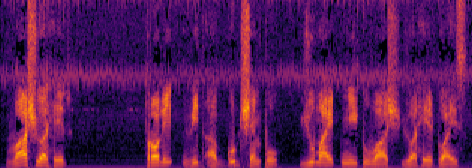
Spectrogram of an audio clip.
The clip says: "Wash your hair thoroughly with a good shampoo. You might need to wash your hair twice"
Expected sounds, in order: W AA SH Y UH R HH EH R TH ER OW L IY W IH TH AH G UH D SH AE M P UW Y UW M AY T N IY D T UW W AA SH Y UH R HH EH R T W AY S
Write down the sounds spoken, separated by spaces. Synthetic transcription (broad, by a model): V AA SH Y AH R HH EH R T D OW L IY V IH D AH G UH D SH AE M P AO Y UW M AY T N IY D T UW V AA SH Y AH R HH EH R T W AY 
